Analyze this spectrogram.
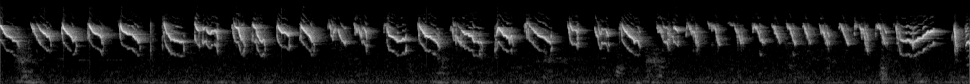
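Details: Caged young prinia, just over two months old, tutored with recorded Bar-winged Prinia song and AK47 fill, practising a fast run of sharp, high chirps and downslurred notes repeated several times a second without pause.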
